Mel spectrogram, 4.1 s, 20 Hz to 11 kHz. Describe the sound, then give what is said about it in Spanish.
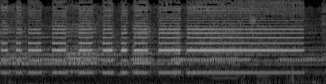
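Car horns honk during a driving schools' slow-march protest in Cádiz province. Loud, sustained horn tones overlap almost continuously with a few brief dips, and traffic noise sits underneath. “Las asociaciones provinciales de autoescuelas Jerez, Campo de Gibraltar o Bahía de Cádiz han convocado para hoy esa marcha lenta sobre las 8:30 de la mañana”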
